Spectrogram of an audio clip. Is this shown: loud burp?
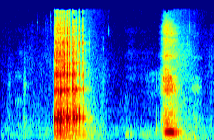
yes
